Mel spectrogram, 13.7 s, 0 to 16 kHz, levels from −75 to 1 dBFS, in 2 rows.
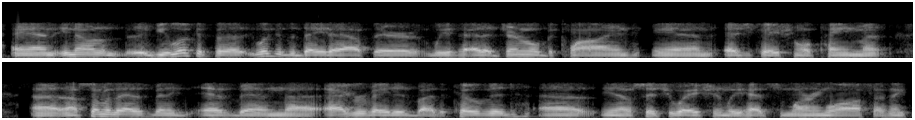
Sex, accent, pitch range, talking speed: male, American, 95-110 Hz, 205 wpm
